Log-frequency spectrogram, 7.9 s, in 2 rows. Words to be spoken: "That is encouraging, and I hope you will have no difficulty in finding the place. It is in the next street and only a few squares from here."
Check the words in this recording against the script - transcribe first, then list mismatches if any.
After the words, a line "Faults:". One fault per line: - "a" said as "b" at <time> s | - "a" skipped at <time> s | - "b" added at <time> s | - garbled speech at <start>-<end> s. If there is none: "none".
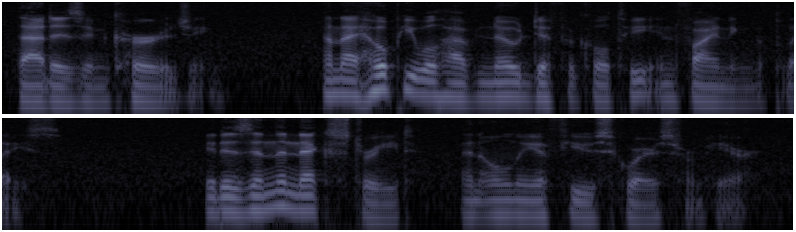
"That is encouraging, and I hope you will have no difficulty in finding the place. It is in the next street and only a few squares from here."
Faults:
none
